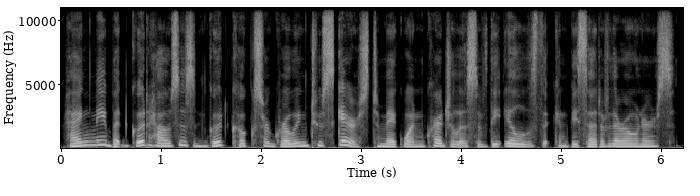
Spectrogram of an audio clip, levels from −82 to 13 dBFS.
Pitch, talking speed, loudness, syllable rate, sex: 210 Hz, 250 wpm, -18 LUFS, 5.7 syllables/s, female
